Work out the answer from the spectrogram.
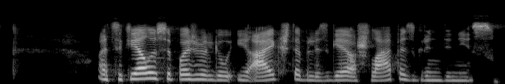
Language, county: Lithuanian, Alytus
